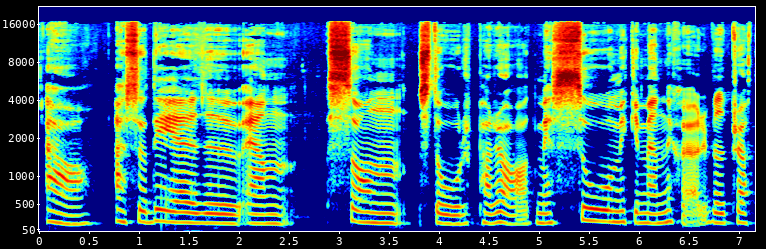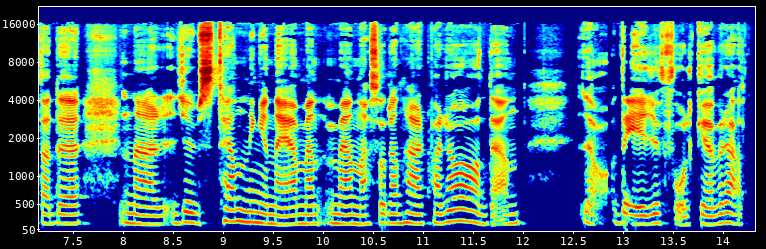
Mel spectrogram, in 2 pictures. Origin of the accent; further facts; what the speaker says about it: Sweden; now in Mallorca, Spain; oss hemma i Sverige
